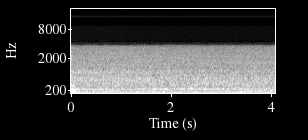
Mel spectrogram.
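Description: Steady whirring noise with a low hum, as from an air-cooled desktop PC's fans running while the CPU is held under a Prime95 stress test.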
